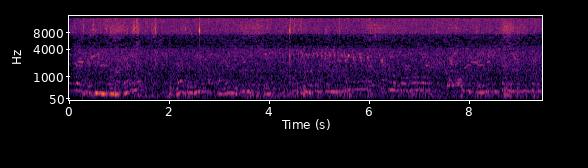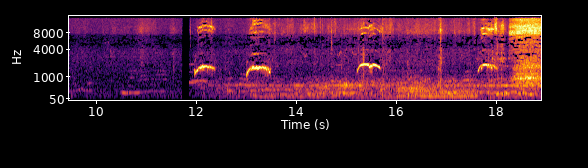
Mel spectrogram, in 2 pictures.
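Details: A white female kitten, a pet, is quiet for about twelve seconds, with only a low background hum. Then come several high, arching meows, each rising and falling, spaced irregularly over the last seven seconds.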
